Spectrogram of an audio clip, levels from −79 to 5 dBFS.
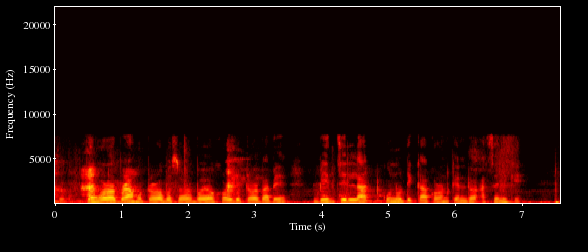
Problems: background sounds at intervals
